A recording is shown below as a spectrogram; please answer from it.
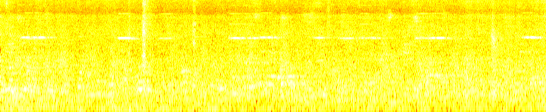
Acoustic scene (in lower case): subway station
